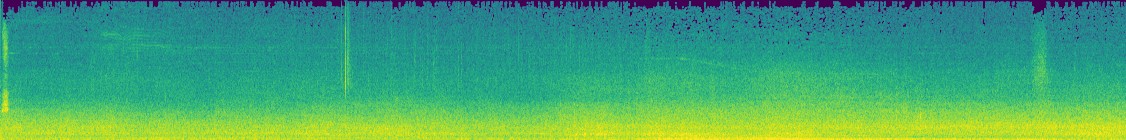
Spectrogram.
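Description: A Tesla Model S, driverless under Summon, reversing slowly into a parking space. Its steady rolling noise, over constant background noise, swells for several seconds in the middle as the car comes close.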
